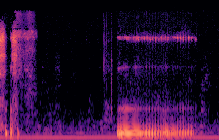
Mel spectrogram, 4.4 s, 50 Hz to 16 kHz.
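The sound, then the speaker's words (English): Dogs eating the dinner just fed to them at 5 o'clock: a brief clatter, then about a second and a half of loud, rough, snuffling and growly noise over a steady low hum, with no talking. “I think my wife just fed the dogs.”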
